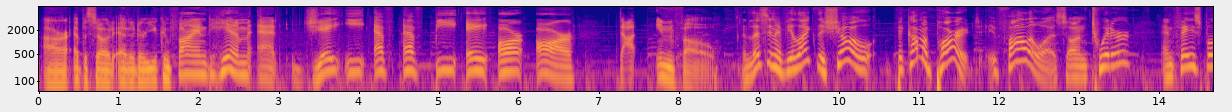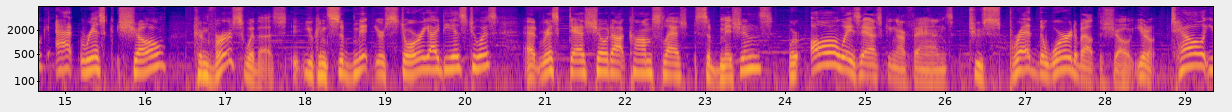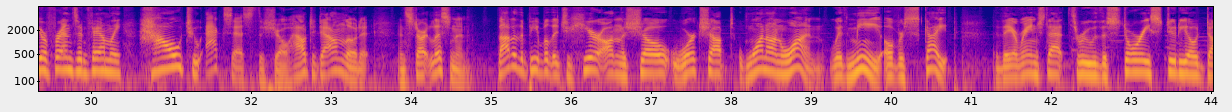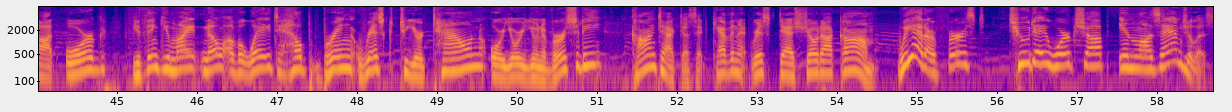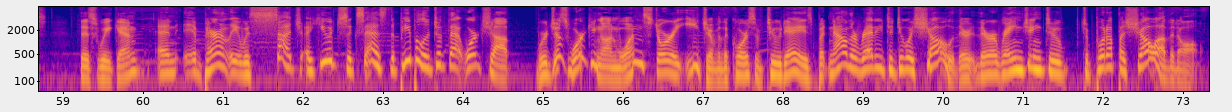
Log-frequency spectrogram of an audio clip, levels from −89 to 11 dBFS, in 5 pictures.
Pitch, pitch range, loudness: 165 Hz, 130-205 Hz, -14 LUFS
